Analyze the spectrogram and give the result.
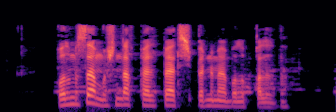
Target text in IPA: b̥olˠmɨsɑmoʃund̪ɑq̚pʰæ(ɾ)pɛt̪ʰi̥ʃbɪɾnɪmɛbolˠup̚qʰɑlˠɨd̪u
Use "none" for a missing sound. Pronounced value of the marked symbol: l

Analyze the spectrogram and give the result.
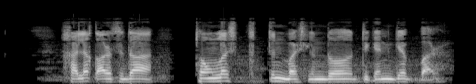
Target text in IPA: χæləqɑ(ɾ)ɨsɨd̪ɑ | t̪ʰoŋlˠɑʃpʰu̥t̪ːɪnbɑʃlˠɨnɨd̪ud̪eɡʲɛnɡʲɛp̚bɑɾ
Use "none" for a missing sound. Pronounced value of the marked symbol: ɾ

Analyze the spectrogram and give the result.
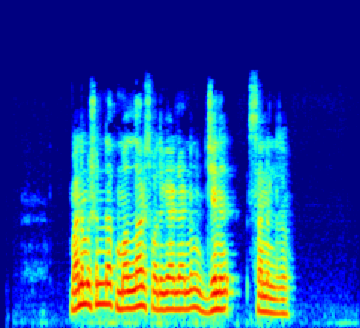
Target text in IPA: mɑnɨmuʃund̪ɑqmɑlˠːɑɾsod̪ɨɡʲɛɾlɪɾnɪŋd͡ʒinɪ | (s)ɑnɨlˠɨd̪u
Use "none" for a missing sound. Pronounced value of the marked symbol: s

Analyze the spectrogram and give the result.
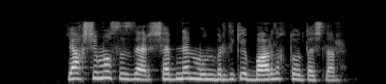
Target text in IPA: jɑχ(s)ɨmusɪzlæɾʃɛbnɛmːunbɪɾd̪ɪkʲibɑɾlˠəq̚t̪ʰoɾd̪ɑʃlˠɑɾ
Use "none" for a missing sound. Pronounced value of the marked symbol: ʃ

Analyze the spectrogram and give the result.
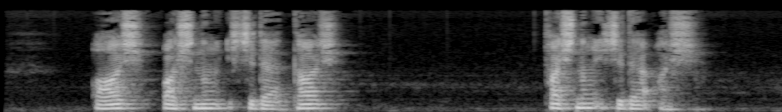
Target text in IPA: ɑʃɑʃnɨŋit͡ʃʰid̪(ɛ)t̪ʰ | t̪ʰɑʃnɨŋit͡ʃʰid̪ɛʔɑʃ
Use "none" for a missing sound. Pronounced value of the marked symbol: ɛ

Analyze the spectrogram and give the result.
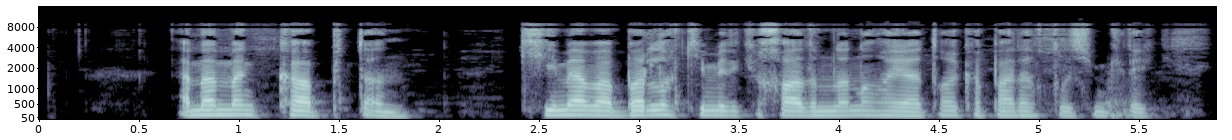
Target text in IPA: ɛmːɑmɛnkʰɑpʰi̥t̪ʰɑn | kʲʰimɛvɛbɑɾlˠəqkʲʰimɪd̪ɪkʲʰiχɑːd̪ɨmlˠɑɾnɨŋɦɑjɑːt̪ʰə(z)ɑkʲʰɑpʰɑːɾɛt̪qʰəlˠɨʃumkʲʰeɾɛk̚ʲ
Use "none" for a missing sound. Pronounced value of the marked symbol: ʁ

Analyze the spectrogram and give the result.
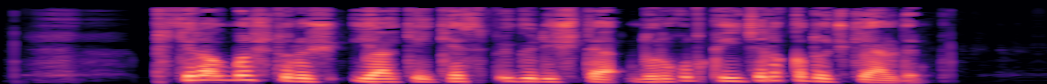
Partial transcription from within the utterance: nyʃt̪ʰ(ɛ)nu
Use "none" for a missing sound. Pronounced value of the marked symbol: ɛ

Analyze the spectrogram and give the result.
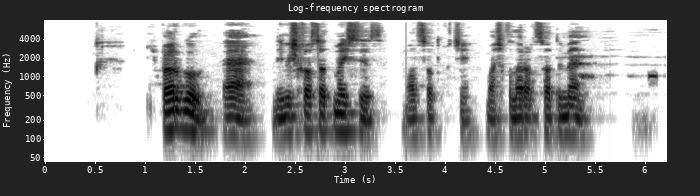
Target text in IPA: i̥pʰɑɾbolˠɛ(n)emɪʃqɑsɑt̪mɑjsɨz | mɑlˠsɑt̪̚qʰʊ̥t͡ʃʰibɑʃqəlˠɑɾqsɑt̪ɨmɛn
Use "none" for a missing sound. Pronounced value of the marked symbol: n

